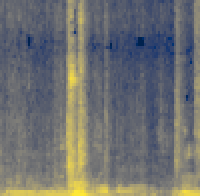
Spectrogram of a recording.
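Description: A man's low voice in drawn-out, murmured syllables, with a short, loud sudden noise about three quarters of a second in.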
